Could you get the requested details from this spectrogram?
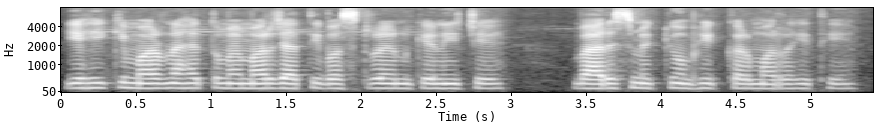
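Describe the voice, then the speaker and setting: A woman's voice: sits low, completely flat delivery, normal speed, smooth, natural voice. A woman reading an audio story, voicing a weary, irritated young man who talks in an exasperated way. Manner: exasperated, pleading for rest. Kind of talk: audiobook character voice.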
